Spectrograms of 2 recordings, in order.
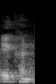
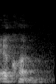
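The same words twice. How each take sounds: First: The second vowel is a plain 'a' sound. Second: The second vowel has a light 'o' sound. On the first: "ये लिखा हुआ है एखन" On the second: "लेकिन हम इसे बोल रहे हैं एखन, हल्का सा ओ आ गया इसमें"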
